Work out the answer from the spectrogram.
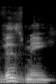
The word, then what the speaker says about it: Visme: And, oh God, how do you pronounce it? Visme? V-I-S-M-E? Yeah, I said Visme. You said Visme. Either one works.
